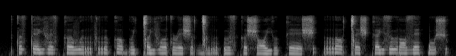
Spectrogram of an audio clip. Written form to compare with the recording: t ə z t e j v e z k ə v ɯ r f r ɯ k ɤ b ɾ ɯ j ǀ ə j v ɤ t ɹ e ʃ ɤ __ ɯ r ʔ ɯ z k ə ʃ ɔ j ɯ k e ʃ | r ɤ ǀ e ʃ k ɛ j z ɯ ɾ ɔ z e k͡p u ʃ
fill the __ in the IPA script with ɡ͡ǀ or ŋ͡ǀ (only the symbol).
ɡ͡ǀ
